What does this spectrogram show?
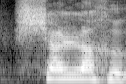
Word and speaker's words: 샬라흐: 그래서 제가 이제 영적인 의미를 더해서 말씀을 전하는데 이 던지라는 말은 히브리어로 샬라흐 그럽니다. 한번 합시다. 샬라흐. 사실 흐 발음은 가래침을 뱉는 발음이어야 돼. 샬라흐 이렇게.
